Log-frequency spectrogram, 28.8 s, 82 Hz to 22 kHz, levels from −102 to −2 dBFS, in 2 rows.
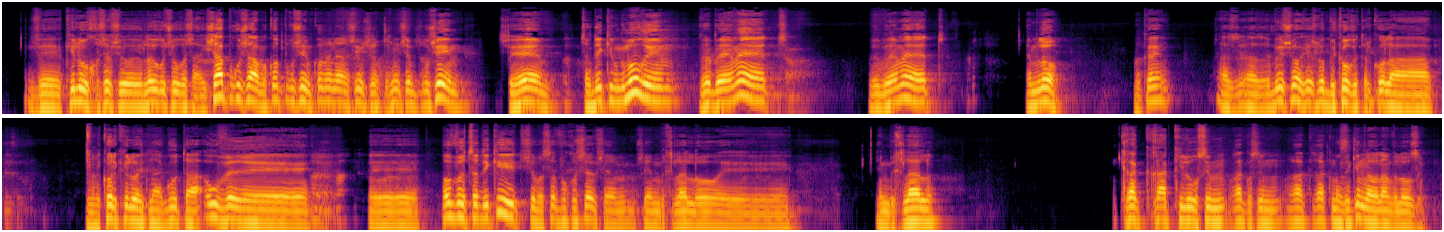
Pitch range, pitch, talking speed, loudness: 110-145 Hz, 125 Hz, 140 wpm, -19 LUFS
